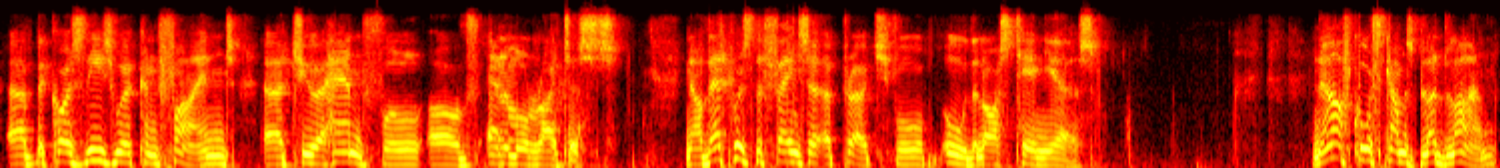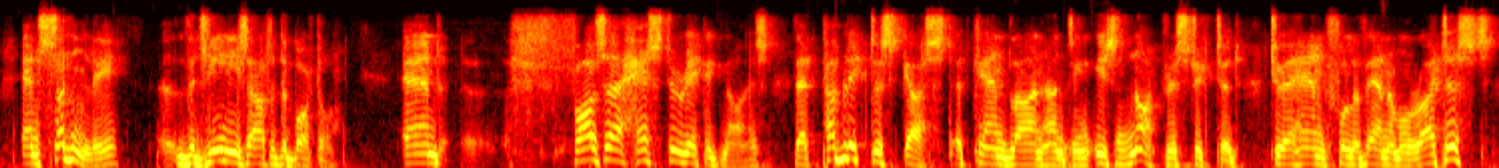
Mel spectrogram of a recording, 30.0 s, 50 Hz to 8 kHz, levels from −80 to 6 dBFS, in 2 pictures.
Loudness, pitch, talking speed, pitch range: -14 LUFS, 135 Hz, 125 wpm, 125-160 Hz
